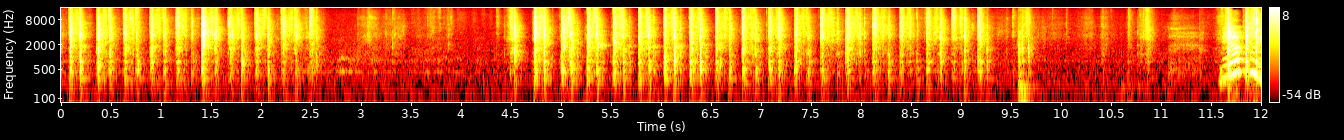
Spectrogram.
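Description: A deck of cards being shuffled by hand, with quick card-on-card slaps about five a second. The shuffling comes in two runs with a pause of about two seconds between them. A voice starts speaking near the end.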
